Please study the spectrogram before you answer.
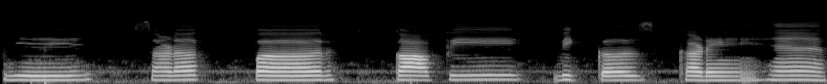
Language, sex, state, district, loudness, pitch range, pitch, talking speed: Hindi, female, Punjab, Fazilka, -16 LUFS, 200-210 Hz, 205 Hz, 50 wpm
